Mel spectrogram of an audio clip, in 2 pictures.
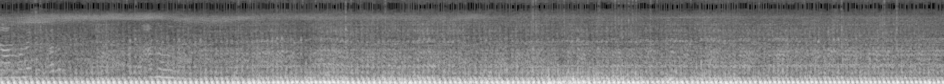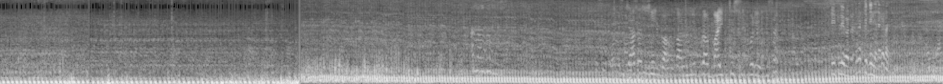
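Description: Motorcycle engine running at low speed, a steady low pulsing beat. About fifteen seconds in the sound changes abruptly to a higher, lighter engine note that dips and then climbs again near the end.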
